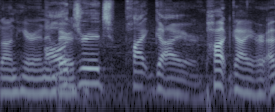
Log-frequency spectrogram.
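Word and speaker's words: Aldrich Potgieter: Aldridge Potgeier. Okay, I want to throw in that last T, but there he is there.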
